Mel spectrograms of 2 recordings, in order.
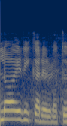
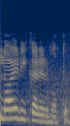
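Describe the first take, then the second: No difference in how they are said.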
